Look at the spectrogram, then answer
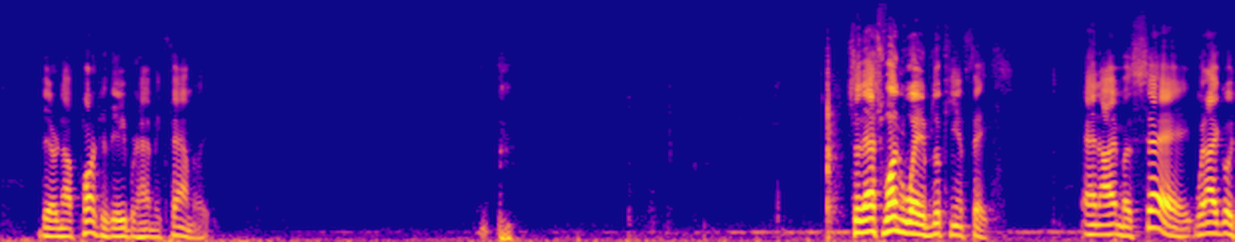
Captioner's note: clears throat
